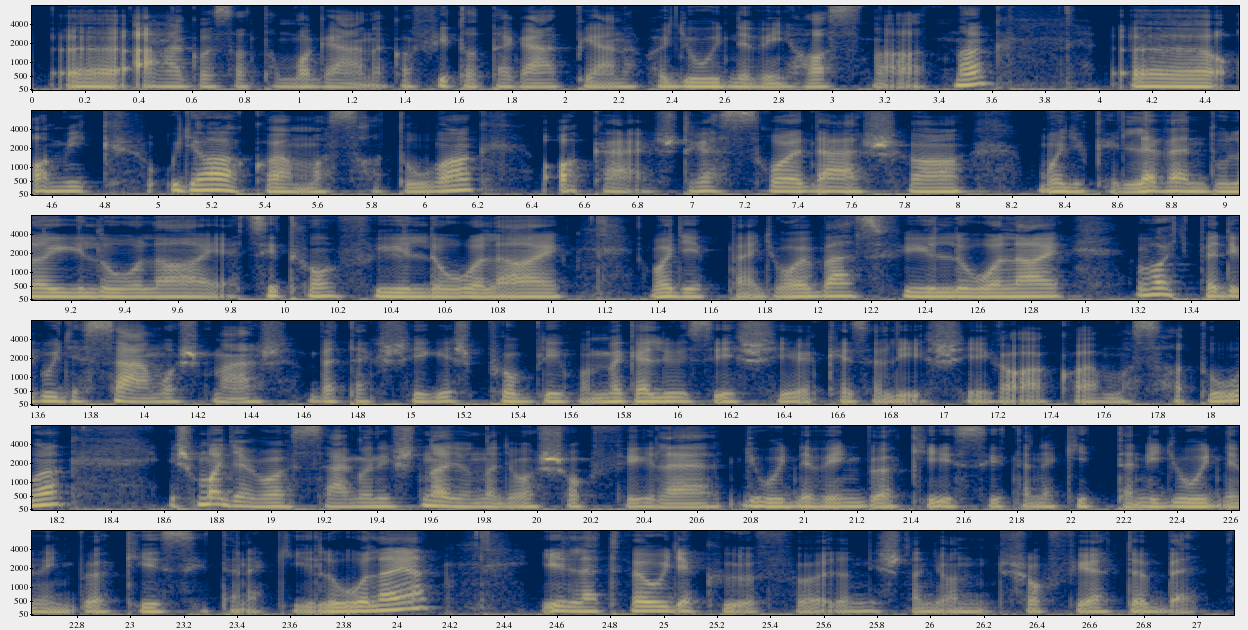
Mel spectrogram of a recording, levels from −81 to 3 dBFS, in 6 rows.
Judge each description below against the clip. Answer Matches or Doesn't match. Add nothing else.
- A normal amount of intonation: Doesn't match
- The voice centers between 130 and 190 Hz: Matches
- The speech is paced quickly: Doesn't match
